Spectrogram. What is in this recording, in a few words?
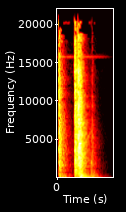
Hospital Door Close; Medical; Blastwave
